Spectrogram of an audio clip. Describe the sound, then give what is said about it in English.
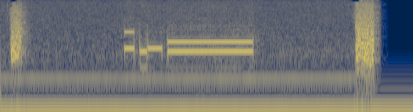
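A digital voice transmission picked up on an analog FM radio comes through as a steady hiss of static with a low hum, opening and closing with sharp noise bursts, plus brief electronic tones midway. “If you try to listen in analog FM, you're going to hear static slightly higher than the background noise around you.”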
